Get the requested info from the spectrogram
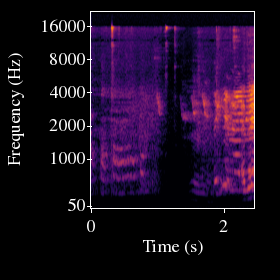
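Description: A chicken clucking faintly: one drawn-out call in the first second and another starting near the end.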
